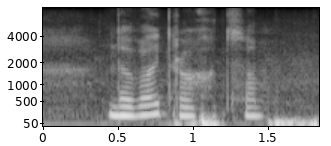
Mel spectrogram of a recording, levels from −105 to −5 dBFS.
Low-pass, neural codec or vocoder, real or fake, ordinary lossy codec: none; codec, 16 kHz, 4 kbps, X-Codec, HuBERT features, trained on general audio; fake; none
